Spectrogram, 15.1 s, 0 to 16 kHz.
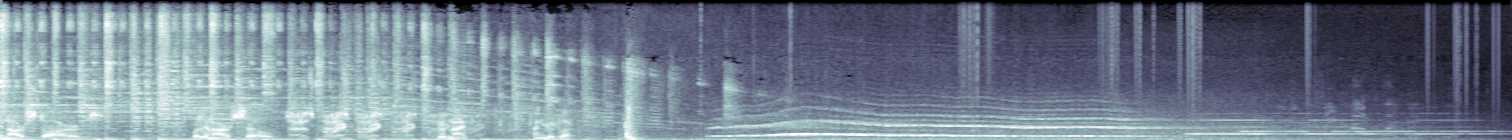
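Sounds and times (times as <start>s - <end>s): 
steady tones in a sound-collage piece: 0.0s - 15.1s
speech: 0.1s - 1.1s, 1.9s - 6.4s
siren wailing in a sound-collage piece: 2.9s - 15.1s.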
